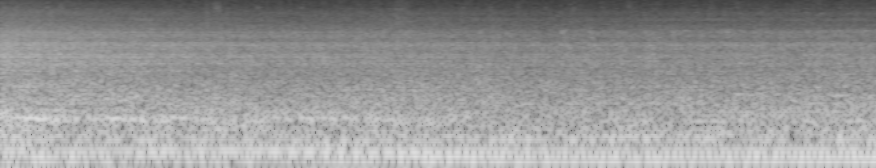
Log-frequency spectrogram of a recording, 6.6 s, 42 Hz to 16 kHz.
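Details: 2016 Ford F-150 3.5 V6 at first start after the correct starter was fitted; still a little smoke from burning fluid. Smooth, steady drone that holds even through the rev with no knock, tick or stumble. Normal running.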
